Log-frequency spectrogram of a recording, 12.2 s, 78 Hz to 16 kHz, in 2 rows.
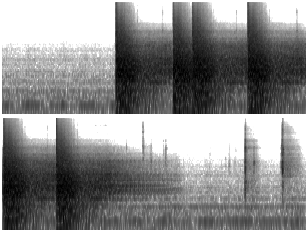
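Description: Six 9mm shots from a Canik TP9SF pistol, roughly a second apart with one quick double, each ringing off the range's concrete walls, the echo dying away over a couple of seconds after the last shot. Two short sharp clicks follow near the end.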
